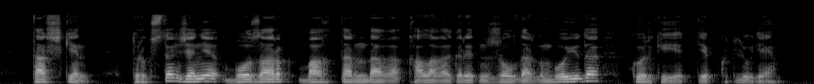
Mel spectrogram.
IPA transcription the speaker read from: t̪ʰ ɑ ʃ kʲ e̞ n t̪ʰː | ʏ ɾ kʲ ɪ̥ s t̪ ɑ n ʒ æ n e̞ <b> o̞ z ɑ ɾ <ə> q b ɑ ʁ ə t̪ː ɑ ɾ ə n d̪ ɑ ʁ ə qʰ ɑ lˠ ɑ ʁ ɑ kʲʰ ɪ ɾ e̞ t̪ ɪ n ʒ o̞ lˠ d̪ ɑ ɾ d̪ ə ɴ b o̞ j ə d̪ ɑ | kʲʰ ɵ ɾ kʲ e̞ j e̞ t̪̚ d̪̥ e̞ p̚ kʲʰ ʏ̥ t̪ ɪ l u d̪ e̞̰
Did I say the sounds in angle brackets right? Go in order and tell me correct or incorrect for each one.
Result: correct, correct

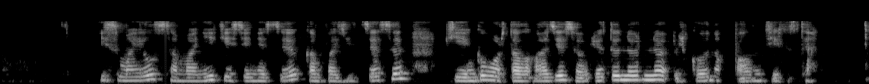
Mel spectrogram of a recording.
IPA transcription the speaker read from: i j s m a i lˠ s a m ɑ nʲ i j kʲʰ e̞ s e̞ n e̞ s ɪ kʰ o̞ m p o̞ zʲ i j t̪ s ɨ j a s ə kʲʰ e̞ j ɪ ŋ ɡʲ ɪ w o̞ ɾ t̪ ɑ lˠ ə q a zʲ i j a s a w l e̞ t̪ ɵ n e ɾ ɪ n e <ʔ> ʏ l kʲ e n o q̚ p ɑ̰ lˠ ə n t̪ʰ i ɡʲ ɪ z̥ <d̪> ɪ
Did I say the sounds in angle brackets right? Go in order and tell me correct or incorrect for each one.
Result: correct, correct

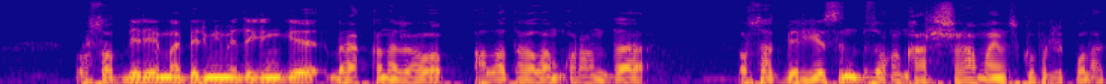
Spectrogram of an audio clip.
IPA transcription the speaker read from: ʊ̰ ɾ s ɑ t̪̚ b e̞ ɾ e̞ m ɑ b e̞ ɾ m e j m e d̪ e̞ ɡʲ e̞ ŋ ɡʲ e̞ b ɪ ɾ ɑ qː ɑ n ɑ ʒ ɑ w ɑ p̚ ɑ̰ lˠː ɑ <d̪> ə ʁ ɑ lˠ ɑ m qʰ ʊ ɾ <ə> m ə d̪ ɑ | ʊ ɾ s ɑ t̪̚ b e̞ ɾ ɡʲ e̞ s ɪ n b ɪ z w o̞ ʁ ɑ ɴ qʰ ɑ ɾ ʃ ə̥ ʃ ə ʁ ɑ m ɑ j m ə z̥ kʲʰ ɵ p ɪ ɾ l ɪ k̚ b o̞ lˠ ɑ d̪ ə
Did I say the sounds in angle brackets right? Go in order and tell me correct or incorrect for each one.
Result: incorrect: t̪, incorrect: ɑ

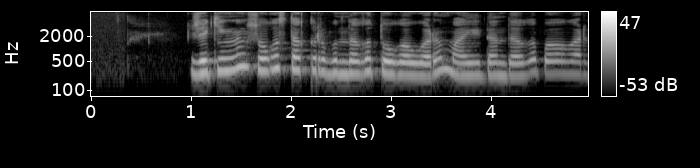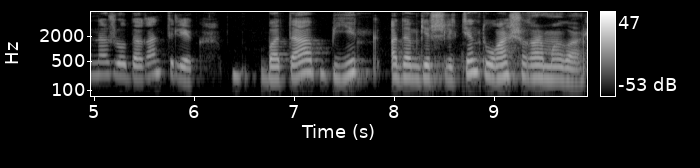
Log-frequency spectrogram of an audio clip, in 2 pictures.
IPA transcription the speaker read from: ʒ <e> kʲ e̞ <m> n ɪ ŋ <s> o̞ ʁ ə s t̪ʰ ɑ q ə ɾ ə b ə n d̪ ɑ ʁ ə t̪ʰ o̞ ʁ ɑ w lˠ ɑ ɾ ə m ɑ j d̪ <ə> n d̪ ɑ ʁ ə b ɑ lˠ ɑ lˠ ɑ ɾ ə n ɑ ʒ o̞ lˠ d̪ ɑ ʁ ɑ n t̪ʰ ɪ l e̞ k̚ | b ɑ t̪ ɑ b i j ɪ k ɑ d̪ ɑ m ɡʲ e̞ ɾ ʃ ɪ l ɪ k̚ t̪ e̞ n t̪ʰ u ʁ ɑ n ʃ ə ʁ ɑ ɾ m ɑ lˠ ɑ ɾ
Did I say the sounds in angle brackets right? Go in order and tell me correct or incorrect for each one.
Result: incorrect: æ, incorrect: ŋ, correct, incorrect: ɑ

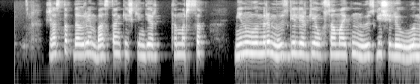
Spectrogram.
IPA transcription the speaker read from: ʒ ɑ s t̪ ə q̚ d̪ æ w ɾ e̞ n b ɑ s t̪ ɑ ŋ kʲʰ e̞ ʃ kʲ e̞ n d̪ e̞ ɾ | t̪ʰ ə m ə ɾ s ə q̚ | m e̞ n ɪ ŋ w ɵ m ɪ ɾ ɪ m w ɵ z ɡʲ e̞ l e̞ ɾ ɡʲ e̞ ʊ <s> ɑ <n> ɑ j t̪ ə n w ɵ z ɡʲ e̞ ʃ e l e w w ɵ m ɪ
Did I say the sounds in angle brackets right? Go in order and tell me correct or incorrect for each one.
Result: correct, incorrect: m

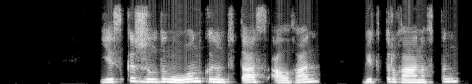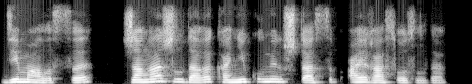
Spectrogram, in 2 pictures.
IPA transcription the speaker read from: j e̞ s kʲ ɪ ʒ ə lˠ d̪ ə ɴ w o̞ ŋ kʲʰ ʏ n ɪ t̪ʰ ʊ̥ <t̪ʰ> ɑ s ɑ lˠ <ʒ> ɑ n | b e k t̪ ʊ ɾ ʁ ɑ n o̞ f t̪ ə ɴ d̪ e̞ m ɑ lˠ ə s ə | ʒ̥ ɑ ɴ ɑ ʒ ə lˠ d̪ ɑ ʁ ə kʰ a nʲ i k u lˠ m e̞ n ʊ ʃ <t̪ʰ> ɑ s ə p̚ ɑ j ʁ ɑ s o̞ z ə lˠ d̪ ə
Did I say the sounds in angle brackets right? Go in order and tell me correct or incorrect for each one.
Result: incorrect: t̪, incorrect: ʁ, incorrect: t̪

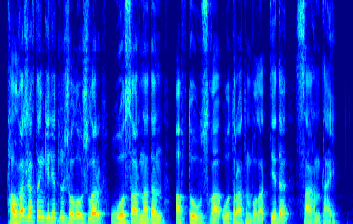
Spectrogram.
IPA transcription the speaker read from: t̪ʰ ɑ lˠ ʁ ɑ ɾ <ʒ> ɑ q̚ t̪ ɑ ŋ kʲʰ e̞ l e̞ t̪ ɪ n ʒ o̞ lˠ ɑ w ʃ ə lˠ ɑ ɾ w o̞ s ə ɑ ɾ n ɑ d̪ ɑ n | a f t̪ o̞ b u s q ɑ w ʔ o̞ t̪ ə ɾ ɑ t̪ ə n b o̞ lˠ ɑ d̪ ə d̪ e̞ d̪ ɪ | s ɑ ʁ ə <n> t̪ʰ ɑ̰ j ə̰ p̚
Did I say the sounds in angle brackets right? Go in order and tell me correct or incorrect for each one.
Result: correct, correct

